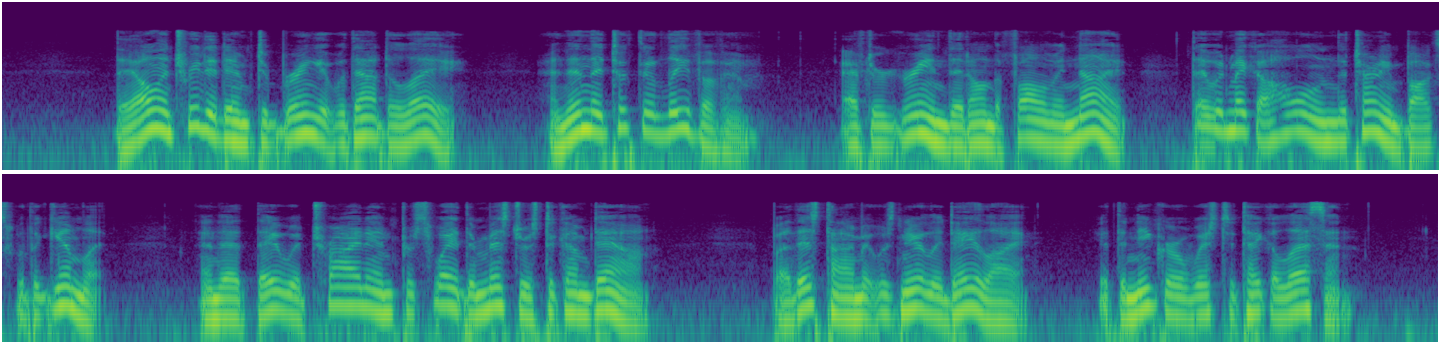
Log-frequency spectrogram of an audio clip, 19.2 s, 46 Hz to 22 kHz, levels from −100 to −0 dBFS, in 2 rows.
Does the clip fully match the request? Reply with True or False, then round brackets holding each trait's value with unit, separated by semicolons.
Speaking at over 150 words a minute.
True (195 wpm)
